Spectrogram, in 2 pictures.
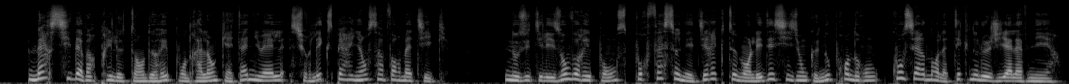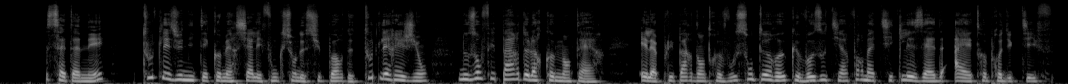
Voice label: french corporate videos; native French VO artist

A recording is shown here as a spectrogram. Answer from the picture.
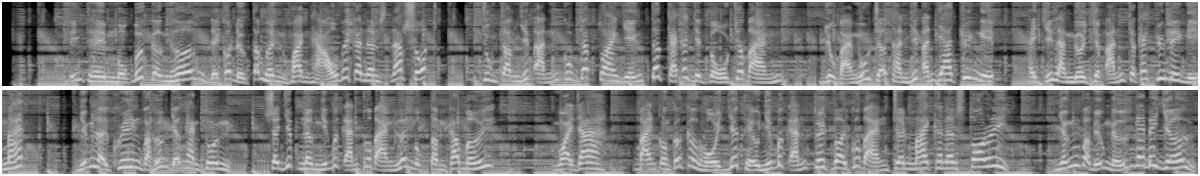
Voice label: Vietnamese commercial

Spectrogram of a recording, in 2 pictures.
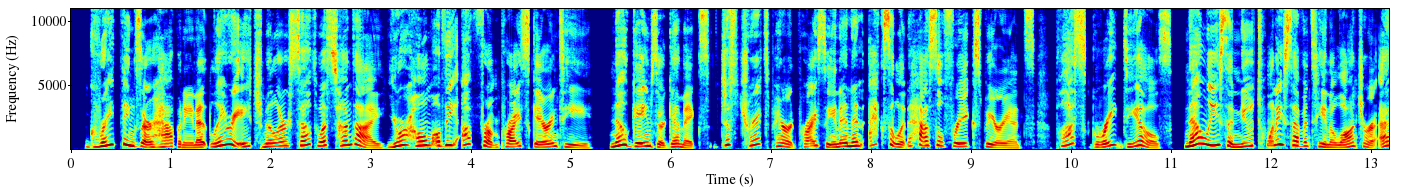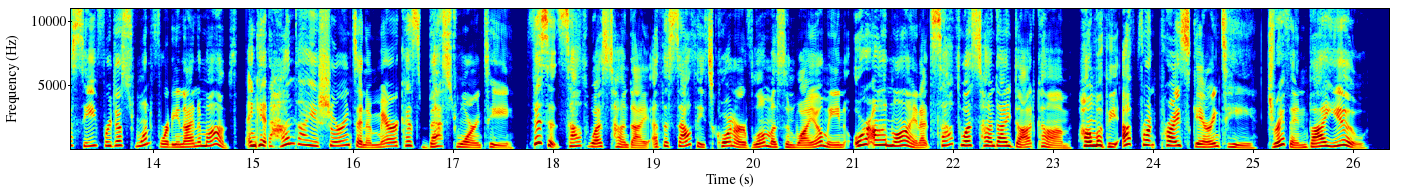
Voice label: english american automotive

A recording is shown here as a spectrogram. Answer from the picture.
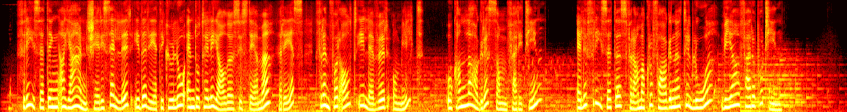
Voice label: norwegian medical narration; German Norwegian; Germany

